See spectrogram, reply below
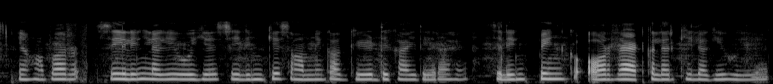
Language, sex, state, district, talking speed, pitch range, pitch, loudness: Hindi, female, Chhattisgarh, Bilaspur, 185 wpm, 230-240 Hz, 235 Hz, -28 LUFS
